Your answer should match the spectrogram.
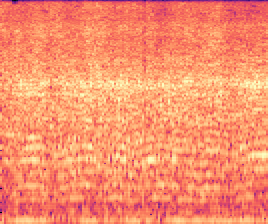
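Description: Electric nail grinder buzzing steadily as it files a dog's nails, smoothing the sharp edges left by clipping.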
